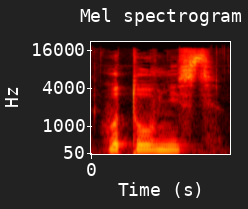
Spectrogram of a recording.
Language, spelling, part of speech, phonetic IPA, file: Ukrainian, готовність, noun, [ɦɔˈtɔu̯nʲisʲtʲ], Uk-готовність.ogg
- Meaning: 1. readiness, preparedness 2. willingness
